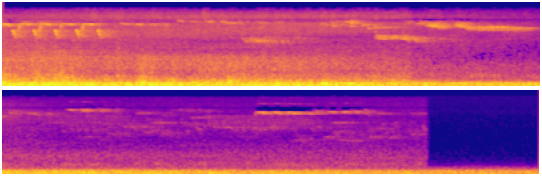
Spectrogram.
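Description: Low rumble of thunder fading away slowly, with a few bird chirps over it in the first half.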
